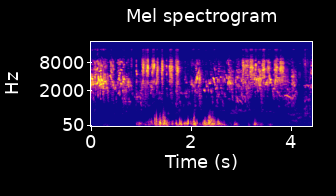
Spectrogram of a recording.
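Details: Colourful budgerigars, a breeding pair, giving loud continuous scratchy warbling and squawky chatter, with a low throaty pulsed sound in the middle of the passage.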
